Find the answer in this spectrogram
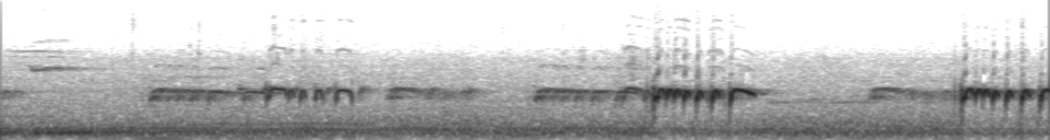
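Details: Zebra dove with a clear crystal tone, used to coax reluctant birds into song: soft rolling coos build into louder rapid bubbling phrases, repeated several times.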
